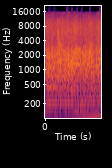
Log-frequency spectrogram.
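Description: Church congregation clapping in a burst of dense, steady applause, a brief crowd of hands heard at moderate loudness without distinct voices.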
